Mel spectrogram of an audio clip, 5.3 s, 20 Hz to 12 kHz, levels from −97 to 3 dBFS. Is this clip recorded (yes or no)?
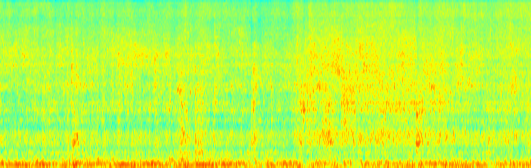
no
